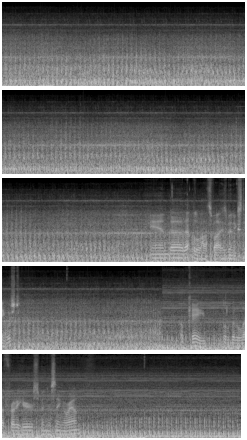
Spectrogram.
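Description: A helicopter's rotor thumps and roars steadily overhead.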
